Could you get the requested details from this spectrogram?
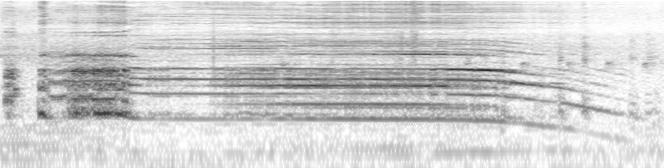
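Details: A Pelung rooster gives a long, drawn-out crow, a steady ringing note sliding downward at the end; its crow is described as altered after recovering from ngorok, a throat illness with mucus.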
